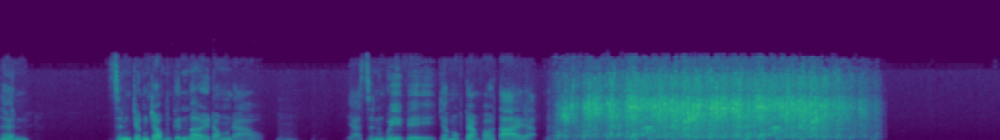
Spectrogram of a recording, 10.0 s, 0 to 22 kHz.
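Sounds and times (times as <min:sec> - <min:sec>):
audience applauding: 0:05.5 - 0:08.8.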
